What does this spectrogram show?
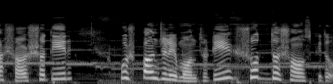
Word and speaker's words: সরস্বতী: এই যে বফলা যুক্ত দন্তস্ব, বফলা থাকলে এটা মূলত সুয় উচ্চারণ হবে। সুয় উচ্চারণ করতে হবে, অর্থাৎ এইভাবে সুয় উচ্চারণ করতে হবে। তাহলে সরস্বতী।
